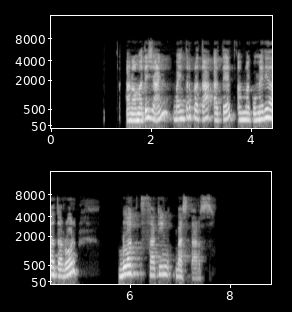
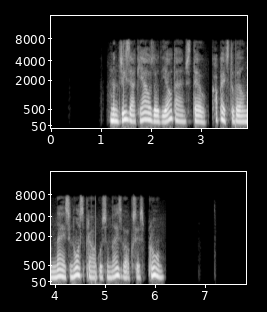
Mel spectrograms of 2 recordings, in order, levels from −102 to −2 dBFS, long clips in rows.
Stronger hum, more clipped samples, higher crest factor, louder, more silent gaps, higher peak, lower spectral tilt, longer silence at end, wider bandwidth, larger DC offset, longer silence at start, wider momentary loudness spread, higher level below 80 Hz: neither; neither; about the same, 16 dB vs 16 dB; about the same, -16 LUFS vs -16 LUFS; first, 5.43-5.76 s vs 3.17-3.22 s; about the same, -2 dBFS vs 0 dBFS; second, -5.5 dB/octave vs -7.5 dB/octave; second, 1.2 s vs 1.65 s; about the same, 8 kHz vs 8 kHz; neither; first, 1.5 s vs 1.2 s; about the same, 10 LU vs 8 LU; about the same, -58 dBFS vs -58 dBFS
